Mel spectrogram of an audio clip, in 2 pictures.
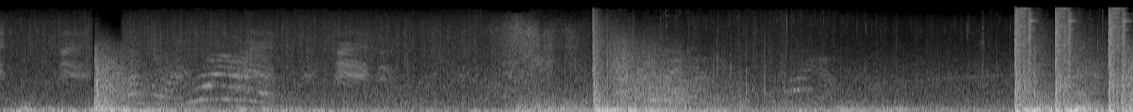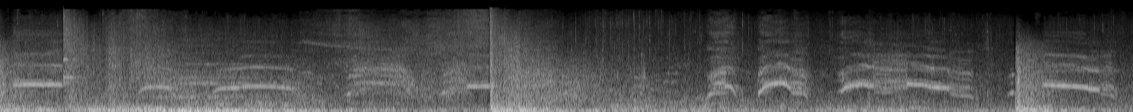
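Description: Gunshots fire sharply in bursts, with a short echo.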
